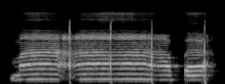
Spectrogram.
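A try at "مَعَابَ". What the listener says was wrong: Ma-nya pendek, Bu. A-nya yang panjang. Ma'aba gitu, Bu.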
